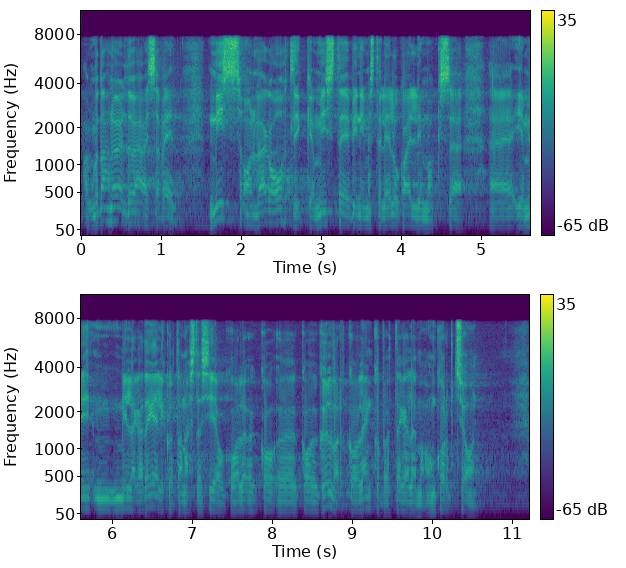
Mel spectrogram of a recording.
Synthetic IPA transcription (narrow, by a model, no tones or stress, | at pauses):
ʔɑ̰ɡ̥ɑmɑt̪ɑɦɑnøld̪ɑyɦe̞ɑsʲjɑve̞ːl | miso̞nvæɡ̥ɑo̞ht̪likːjɑmist̪e̞ːbinime̞st̪e̞le̞lukɑlʲːimɑks | jɑmmilːe̞ɡ̥ɑt̪e̞ɡ̥e̞likˑult̪ɑnɑst̪ɑsijoookɯlvɑrt̪̚kole̞ŋkːˑopeɑvt̪e̞ɡ̥e̞le̞mɑ̰ʔo̞nko̞rupt̪sio̞ːn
